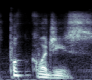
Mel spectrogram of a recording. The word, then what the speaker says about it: Pukwudgies: Pukwudgies, I think is how you're supposed to say it. Pukwudgies. Squeeze me? What is the name? How do you spell it? Pukwudgies. Looks like Pukwudgies, but it's Pukwudgies.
